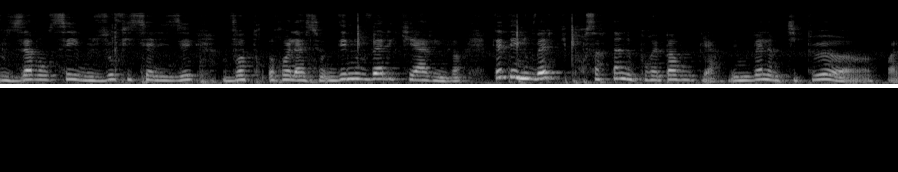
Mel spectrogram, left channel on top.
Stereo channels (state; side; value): silent; right; digital silence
